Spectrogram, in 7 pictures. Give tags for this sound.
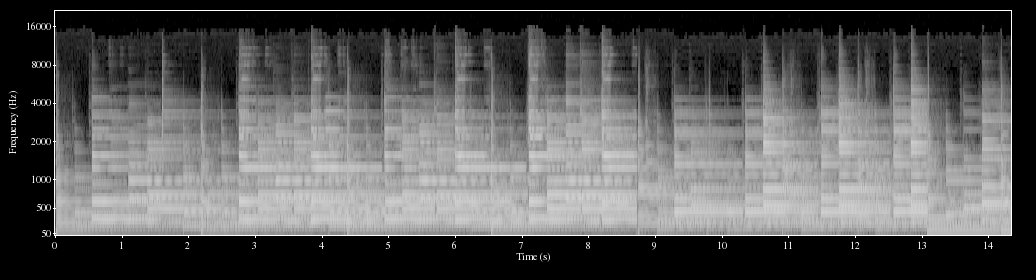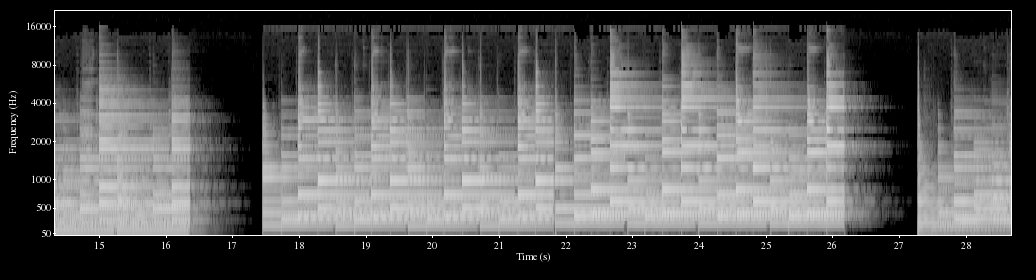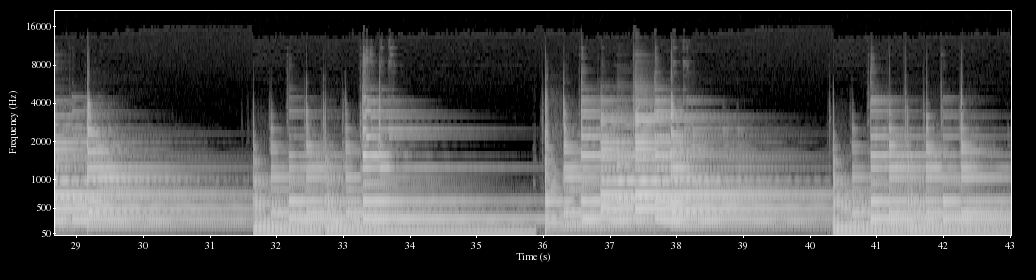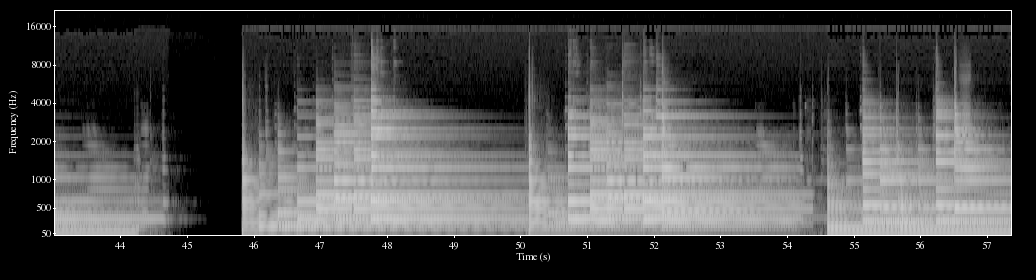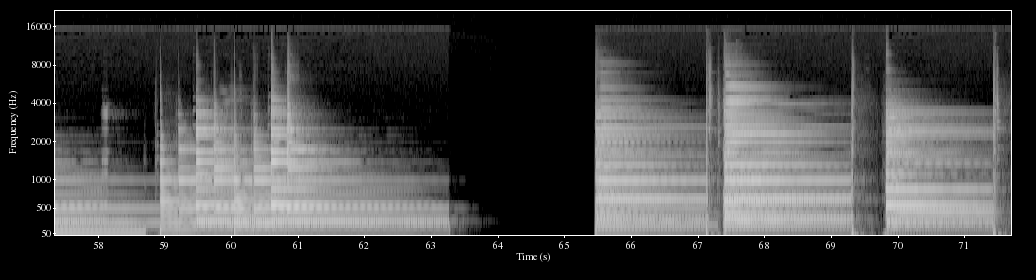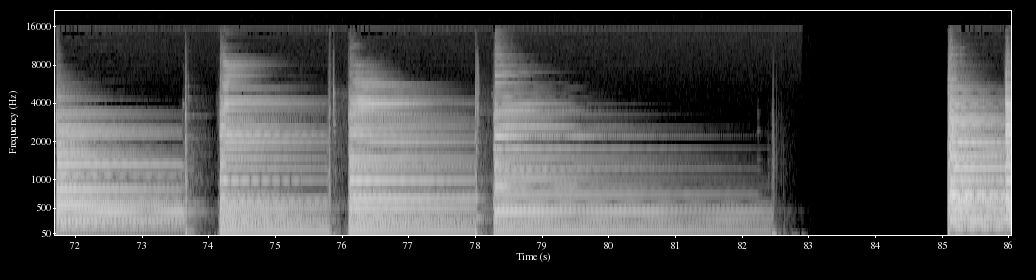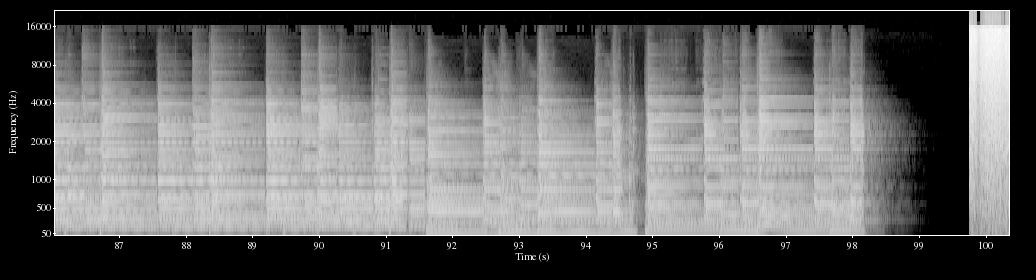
calm
chord
cinematic
dramatic
electric
exp
film
guitar
Hollywood
indie
intro
movie
picking
postrock
sad
slow
soundtrack
sountracks
theme
tragedy

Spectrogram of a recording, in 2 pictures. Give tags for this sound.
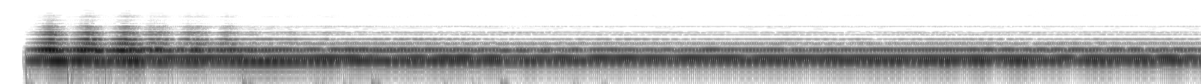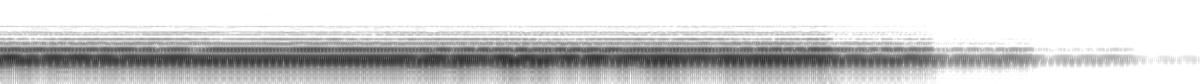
dark
chord
hit
pad

